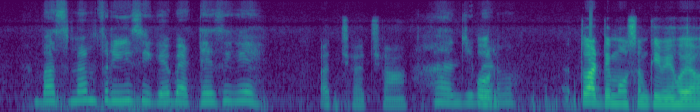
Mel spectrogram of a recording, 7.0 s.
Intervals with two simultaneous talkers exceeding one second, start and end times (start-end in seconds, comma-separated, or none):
none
